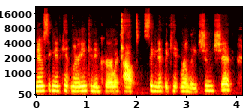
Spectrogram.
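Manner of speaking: normal talking voice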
